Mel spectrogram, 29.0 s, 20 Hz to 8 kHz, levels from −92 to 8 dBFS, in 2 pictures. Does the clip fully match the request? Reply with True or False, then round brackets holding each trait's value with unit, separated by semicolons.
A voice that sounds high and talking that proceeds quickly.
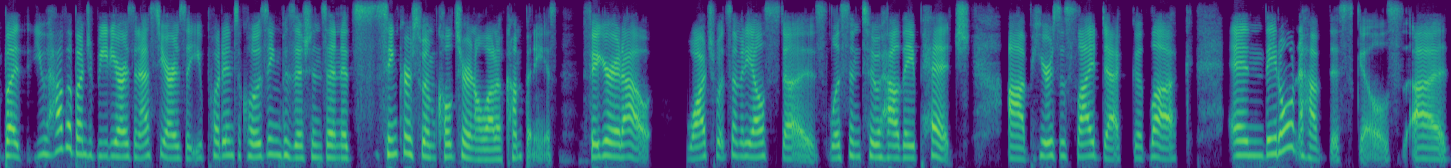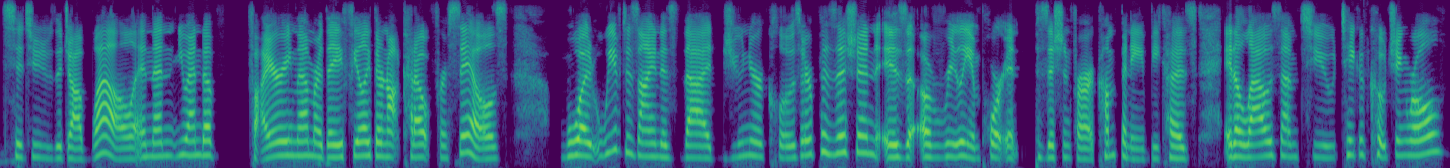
True (230 Hz; 210 wpm)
